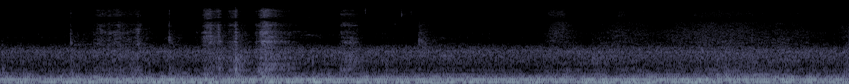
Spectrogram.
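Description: A steady low hum with a few faint, light clicks and rustles of handling over it.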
